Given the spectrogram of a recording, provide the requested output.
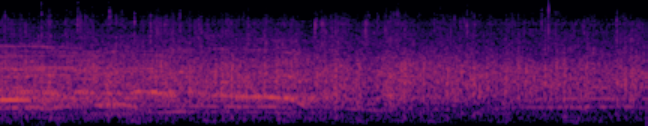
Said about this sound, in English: Come on, keep on clapping, Victory Outreach.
